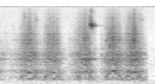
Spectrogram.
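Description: A small car's engine cranking over again and again without catching, in several rhythmic surges: the car will not start, its engine dead.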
